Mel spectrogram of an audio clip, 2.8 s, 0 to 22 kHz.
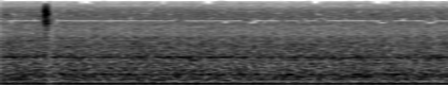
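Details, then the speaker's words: Mercedes W201 190E 2.0 petrol, over 30 years old, just after fuel pump replacement, pump now audible: steady, even idle with constant low hum, no misfires, ticks or stumbles; engine running smoothly. "The pump is actually working, and the car started, because it started before when I changed the fuel pumps, but"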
